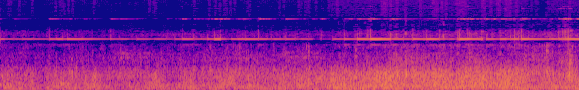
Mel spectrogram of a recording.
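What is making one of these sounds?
Wind rumbles loudly against the microphone, growing stronger as the bike picks up speed.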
